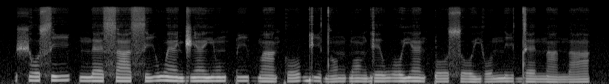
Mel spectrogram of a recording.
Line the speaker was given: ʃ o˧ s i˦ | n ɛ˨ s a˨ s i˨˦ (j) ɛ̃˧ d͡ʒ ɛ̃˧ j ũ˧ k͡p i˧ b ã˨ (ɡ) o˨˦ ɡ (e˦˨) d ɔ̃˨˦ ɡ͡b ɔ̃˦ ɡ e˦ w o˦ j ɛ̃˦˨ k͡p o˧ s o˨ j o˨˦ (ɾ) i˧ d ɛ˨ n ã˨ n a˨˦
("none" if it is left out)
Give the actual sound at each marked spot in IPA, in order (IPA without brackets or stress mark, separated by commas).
w, k, i˦˨, n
